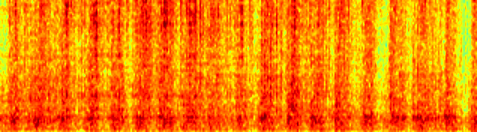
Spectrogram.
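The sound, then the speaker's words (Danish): An espresso machine grinds coffee beans, loud, a continuous harsh whirring with a rapid, slightly pulsing crunch. No one speaks. “Så er det sådan en espresso-maskine, der, der rister bønderne.”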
